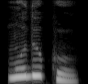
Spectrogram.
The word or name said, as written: ಮುದುಕು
